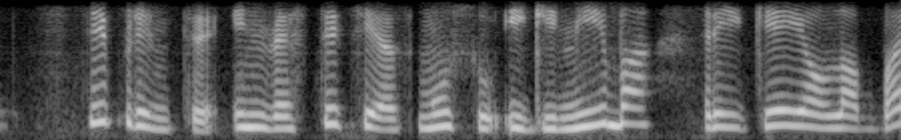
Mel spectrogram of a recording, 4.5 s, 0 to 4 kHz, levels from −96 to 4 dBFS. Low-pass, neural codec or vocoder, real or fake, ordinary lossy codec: 3.6 kHz; codec, 16 kHz, 0.9 kbps, LongCat-Audio-Codec; fake; Opus, 32 kbps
